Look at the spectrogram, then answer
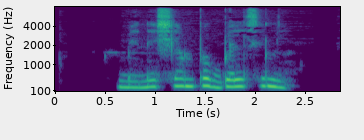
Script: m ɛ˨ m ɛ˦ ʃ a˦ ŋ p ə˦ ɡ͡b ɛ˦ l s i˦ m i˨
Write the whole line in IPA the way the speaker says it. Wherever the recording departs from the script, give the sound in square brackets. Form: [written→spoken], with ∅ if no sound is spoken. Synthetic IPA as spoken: m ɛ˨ [m→n] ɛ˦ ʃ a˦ [ŋ→m] p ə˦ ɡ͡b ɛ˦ l s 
